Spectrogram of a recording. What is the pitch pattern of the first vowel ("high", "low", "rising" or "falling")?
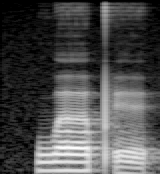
high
